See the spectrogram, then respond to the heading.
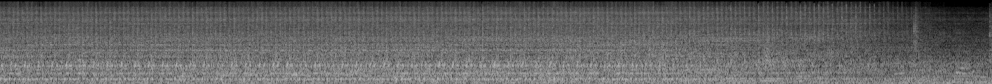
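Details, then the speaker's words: Tata Tigor BS6 three-cylinder petrol engine idling, measured outside with the bonnet open: an even, steady idle with regular injector tick and no knock, peaking at 74 dB, quieter than the older version. "the peak one it touches up to 74 that's actually good comparing to the older version the bs6 version has been improved a lot"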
